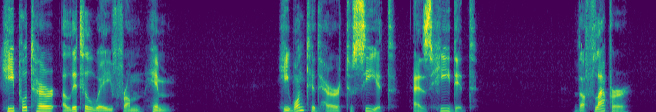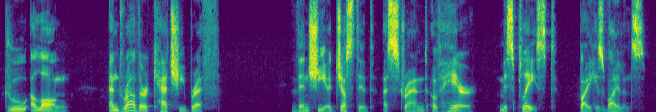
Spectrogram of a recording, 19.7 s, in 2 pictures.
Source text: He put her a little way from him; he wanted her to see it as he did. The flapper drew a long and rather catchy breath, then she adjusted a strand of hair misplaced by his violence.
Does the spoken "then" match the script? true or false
true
